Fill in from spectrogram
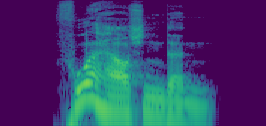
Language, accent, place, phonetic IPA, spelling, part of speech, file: German, Germany, Berlin, [ˈfoːɐ̯ˌhɛʁʃn̩dən], vorherrschenden, adjective, De-vorherrschenden.ogg
- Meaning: inflection of vorherrschend: 1. strong genitive masculine/neuter singular 2. weak/mixed genitive/dative all-gender singular 3. strong/weak/mixed accusative masculine singular 4. strong dative plural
